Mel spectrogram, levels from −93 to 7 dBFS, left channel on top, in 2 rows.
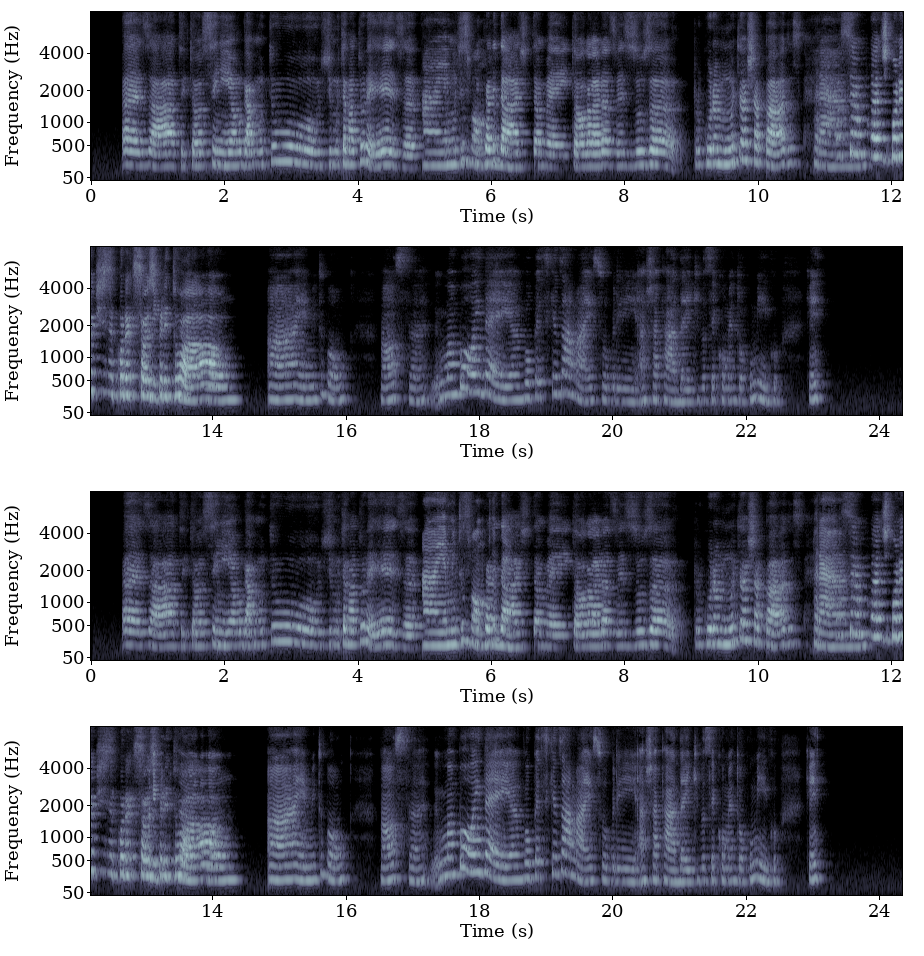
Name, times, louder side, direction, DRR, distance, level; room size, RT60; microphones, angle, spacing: voice 1, 0.5-4.9 5.3-8.8 9.0-10.6 11.2-14.2, left 3 dB, 50° left, 0.6 m, -30 dB
voice 2, 5.0-6.4 10.8-11.6 13.0-14.4 14.8-16.1 16.5-23.1, right 3 dB, 75° right, 0.4 m, -36 dB
3.3 x 2.3 x 3.9 m
head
